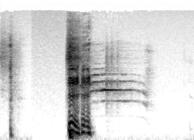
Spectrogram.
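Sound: cat hissing and meowing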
